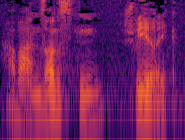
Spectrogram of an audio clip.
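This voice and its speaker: A man's voice: lowish voice, moderate pace. A man casually retelling a parable off the cuff, correcting himself as he goes. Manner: unscripted, with fillers and self-corrections.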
